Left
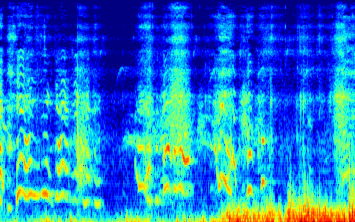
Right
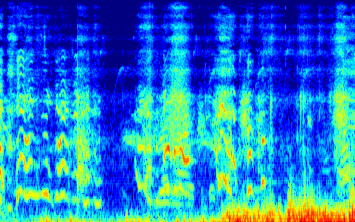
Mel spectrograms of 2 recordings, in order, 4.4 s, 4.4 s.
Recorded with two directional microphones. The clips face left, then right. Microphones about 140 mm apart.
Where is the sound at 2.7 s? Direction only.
10° left (ahead or behind).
